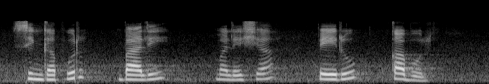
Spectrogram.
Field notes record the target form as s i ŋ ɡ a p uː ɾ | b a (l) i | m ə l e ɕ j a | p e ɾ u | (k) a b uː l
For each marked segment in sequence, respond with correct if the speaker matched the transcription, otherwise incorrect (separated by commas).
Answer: correct, correct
